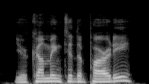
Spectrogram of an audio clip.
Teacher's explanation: You're coming to the party, the pitch goes up. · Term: rising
